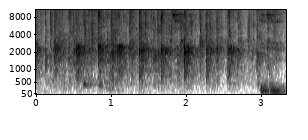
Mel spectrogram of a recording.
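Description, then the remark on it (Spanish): A church audience applauds together for the Lord during a service, a steady wash of many hands clapping for a few seconds at moderate loudness, with a brief low voice sound near the end. “Démosle un fuerte aplauso al Señor.”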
